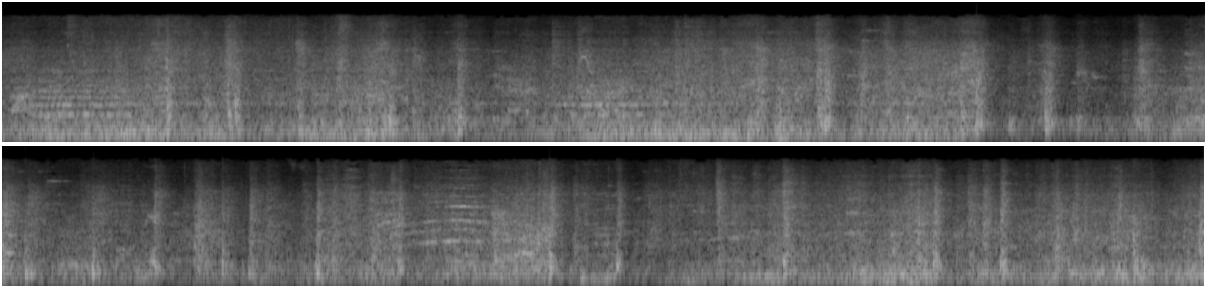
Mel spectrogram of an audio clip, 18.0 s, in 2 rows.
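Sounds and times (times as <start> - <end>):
train rumbling at speed: 0.0 - 18.0
wheels clacking over rail joints: 1.1 - 18.0.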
